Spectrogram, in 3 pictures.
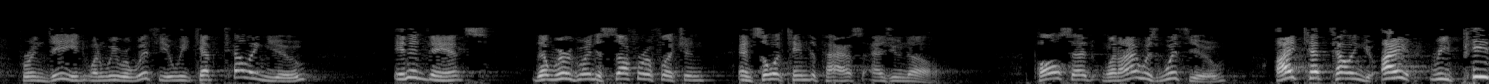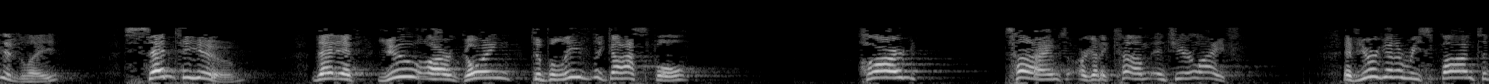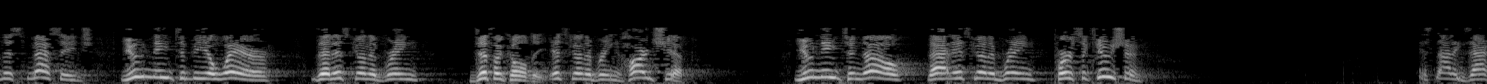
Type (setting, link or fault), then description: setting, large echoing room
